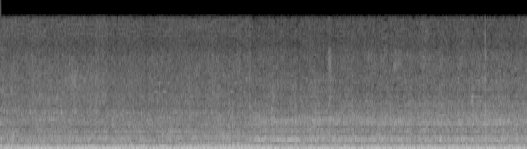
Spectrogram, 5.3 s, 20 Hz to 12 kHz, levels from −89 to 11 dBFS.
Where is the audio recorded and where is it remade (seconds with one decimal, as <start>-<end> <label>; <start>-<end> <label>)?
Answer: 0.0-3.1 remade; 3.1-5.3 recorded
